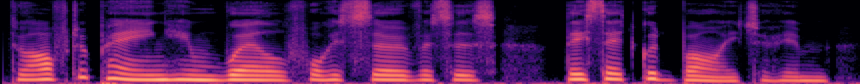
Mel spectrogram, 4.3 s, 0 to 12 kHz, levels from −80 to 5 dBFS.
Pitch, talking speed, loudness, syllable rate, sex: 185 Hz, 195 wpm, -17 LUFS, 4.6 syllables/s, female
